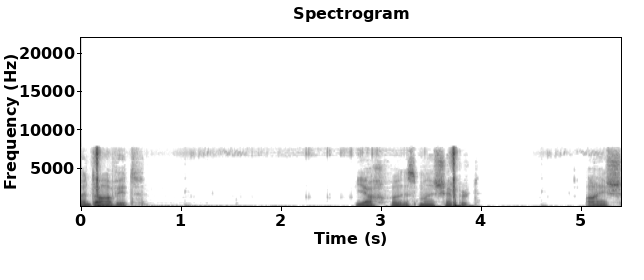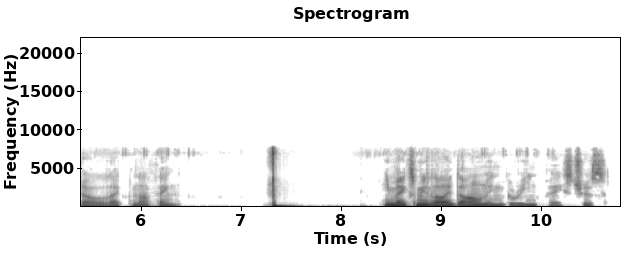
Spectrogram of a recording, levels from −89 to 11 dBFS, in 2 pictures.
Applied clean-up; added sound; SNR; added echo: classical method spectral subtraction.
